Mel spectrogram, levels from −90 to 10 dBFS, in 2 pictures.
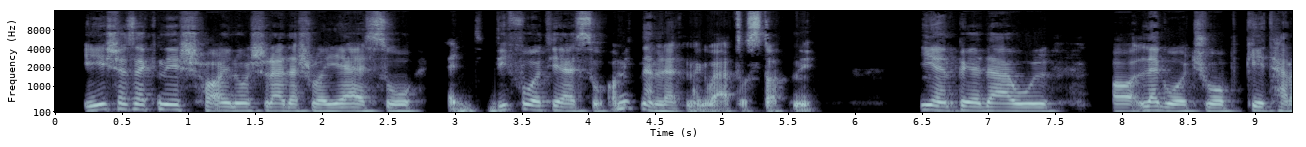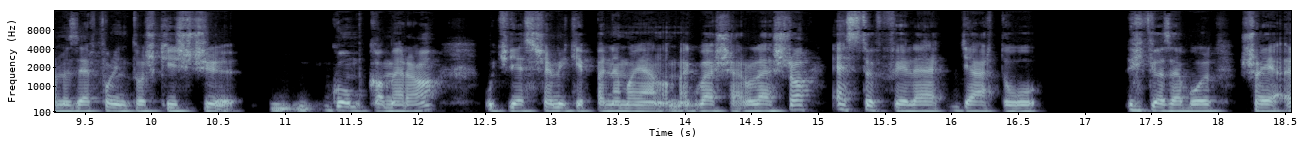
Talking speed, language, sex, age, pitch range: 105 wpm, Hungarian, male, 20-39, 120-140 Hz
